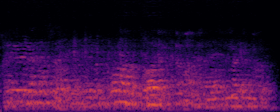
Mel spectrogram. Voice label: Speaking voice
